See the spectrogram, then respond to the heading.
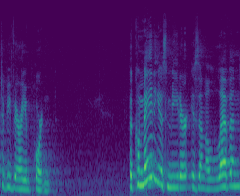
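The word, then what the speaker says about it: Commedia: Beatrice three in English Comedia four syllables in Italian comedy three syllables in English even the name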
